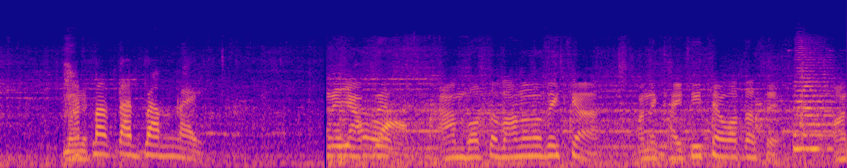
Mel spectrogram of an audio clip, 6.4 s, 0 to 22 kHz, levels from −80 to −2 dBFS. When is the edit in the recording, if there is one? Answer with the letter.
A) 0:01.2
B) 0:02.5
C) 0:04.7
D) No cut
B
